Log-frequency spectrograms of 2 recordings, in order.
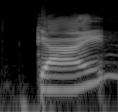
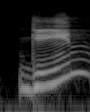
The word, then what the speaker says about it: Gein: to be discussing is edward theodore gein i think is the way to pronounce it g-e-i-n he was born it's not gene is it gain gain yeah i'm gonna say okay he was born august 27th uh 1906.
